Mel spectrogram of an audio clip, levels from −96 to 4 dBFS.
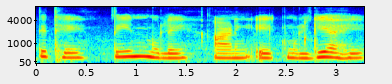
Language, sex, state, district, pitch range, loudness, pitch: Marathi, female, Maharashtra, Gondia, 195-235 Hz, -17 LUFS, 205 Hz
